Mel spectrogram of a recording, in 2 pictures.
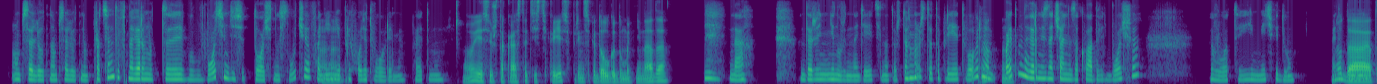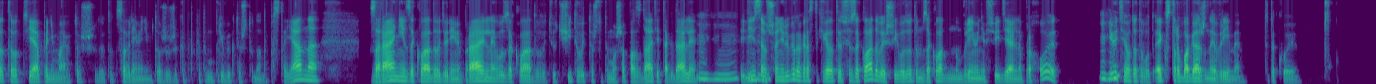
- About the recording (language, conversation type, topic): Russian, unstructured, Какие технологии помогают вам в организации времени?
- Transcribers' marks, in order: other background noise; tapping; chuckle; chuckle; tsk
